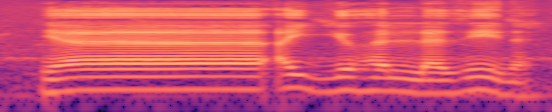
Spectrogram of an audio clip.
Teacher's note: یا مد منفصل ہے، 3 الف کی مقدار کے برابر کھینچ کر پڑھیں گے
